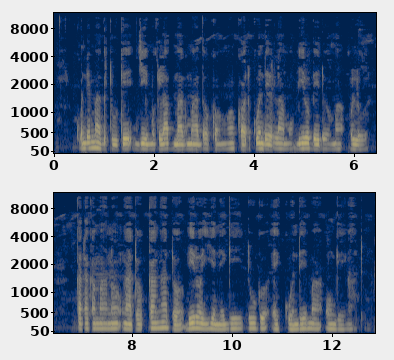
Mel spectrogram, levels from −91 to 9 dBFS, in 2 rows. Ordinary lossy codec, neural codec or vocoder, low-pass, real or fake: AAC, 32 kbps; none; 10.8 kHz; real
